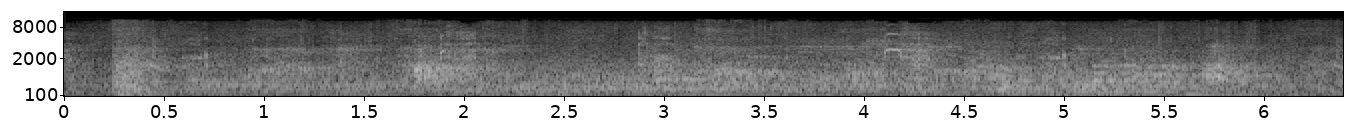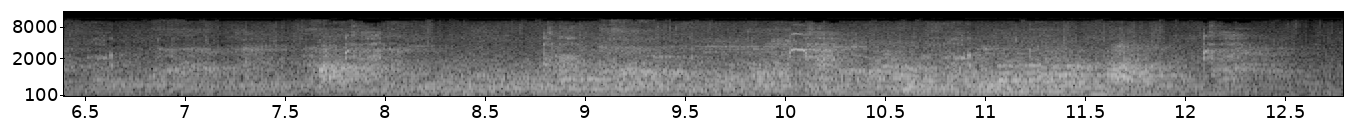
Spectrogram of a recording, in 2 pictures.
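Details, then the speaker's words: A young child aged 2 months to 5 years with wheezing, a sign of narrowed small airways as in asthma or bronchiolitis: rapid noisy breathing with a musical whistle on breathing out. "this child has wheezing look at the chest and listen for the wheezing noise as he breathes out"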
